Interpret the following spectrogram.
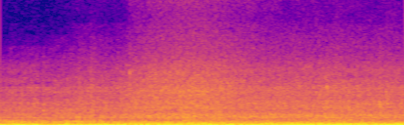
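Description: A car driving along a wet road, heard from inside the cabin: steady engine rumble and tyre noise, with a hiss that brightens about a second in.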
